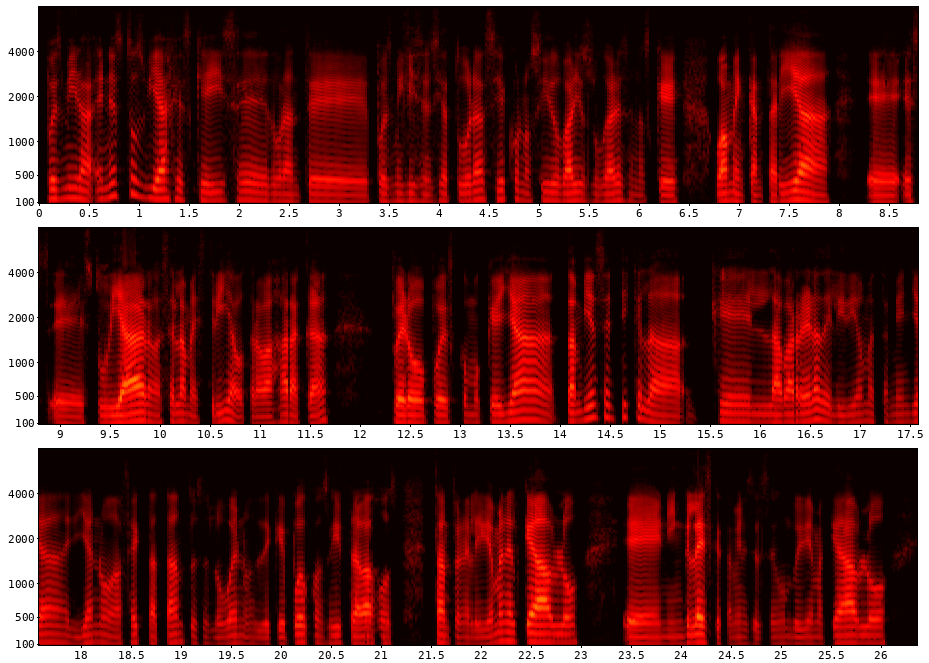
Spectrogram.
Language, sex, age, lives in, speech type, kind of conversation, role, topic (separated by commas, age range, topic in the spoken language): Spanish, male, 20-24, Mexico, conversation, advice, user, ¿Por dónde empiezo para cambiar de entorno y desbloquear mi creatividad?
